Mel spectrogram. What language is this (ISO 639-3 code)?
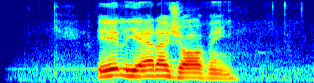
por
